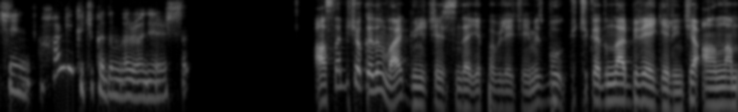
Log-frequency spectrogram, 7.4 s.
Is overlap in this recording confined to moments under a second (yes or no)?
yes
